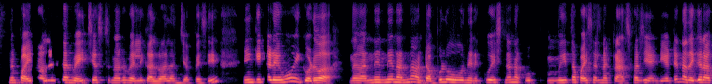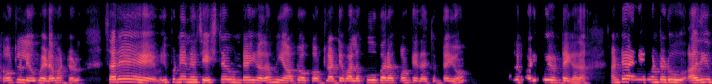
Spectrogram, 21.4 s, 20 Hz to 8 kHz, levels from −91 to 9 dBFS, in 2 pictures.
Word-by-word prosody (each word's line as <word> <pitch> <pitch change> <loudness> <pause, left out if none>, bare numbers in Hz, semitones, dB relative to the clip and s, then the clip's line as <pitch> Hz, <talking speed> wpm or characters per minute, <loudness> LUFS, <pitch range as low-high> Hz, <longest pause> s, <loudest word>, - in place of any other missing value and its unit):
నేను 215 0 -4
పైన 190 -1 +4
ఆల్రెడీ 205 +3 -3
తను 225 -2 +1
వెయిట్ 195 +1 0
చేస్తున్నారు 215 -2 -3
వెళ్లి 195 +1 -1
కలవాలని 185 +1 -1
చెప్పేసి. 165 +2 -5 0.5
ఇంక 235 0 -1
ఇక్కడేమో 235 +2 +4
ఈ - - -7
గొడవ 205 +2 +5 0.5
నా‌ 200 - 0 0.2
న్ - - +1 0.2
నే‌నన్నా 245 +1 0 0.2
డబ్బులు 235 +7 +2 0.3
నేను 200 -2 -3
ఎక్కువ 195 +5 -3
వేష్న 225 0 -6 0.8
మిగతా 215 +3 0
పైసలు 205 +1 -1
నాకు 210 0 -7
ట్రాన్‌స్‌ఫర్ 180 +5 -3
జేయండి 200 -3 -4
అంటే 195 +6 -6
నా 250 - +1
దగ్గర 230 +3 +3
అకౌంట్‌లో 215 +3 -2
లేవు 200 0 +1
మేడమ్ 195 +1 +3
అంటడు. 155 -5 -5 0.4
సరే 250 +2 +5 0.6
ఇప్పుడు 240 +2 -5
నేను 245 -1 +2
చేషినవి 230 +4 +2
ఉంటాయి 225 +1 0
గదా! 210 +2 +3
మీ 225 - +1
ఆటో 190 +3 -2
అకౌంట్‌లో. 195 -3 -1
అంటే 195 +2 -1
వాళ్ళకి 190 0 0
ఊబర్ 220 -1 +4
అకౌంట్ 205 0 -4
ఏదైతే 185 0 -3
ఉంటాయో 185 +1 -1 0.8
ఇట్లా - - -3
పడిపోయి 470 +2 +2
ఉంటాయి 195 -3 +1
గదా! 160 -1 -1 0.4
అంటే 235 +4 0
ఆయన 255 -2 -2
ఏమంటాడు, 245 0 +2 0.3
అది 220 +2 +5
210 Hz, 155 wpm, -24 LUFS, 195-235 Hz, 0.8 s, గొడవ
